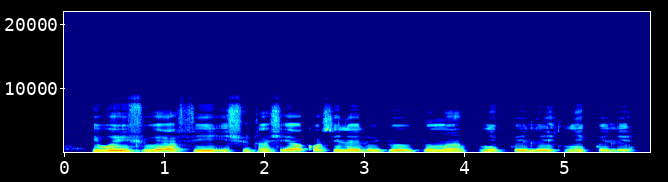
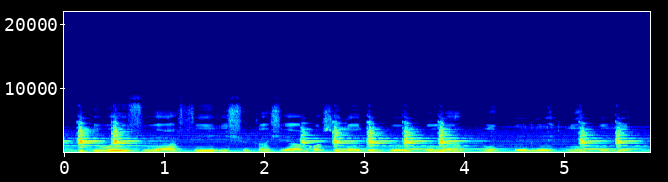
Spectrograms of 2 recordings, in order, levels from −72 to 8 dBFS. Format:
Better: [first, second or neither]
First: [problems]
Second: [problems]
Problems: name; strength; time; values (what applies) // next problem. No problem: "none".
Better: first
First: none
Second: background sound (Electric guitar); as loud as the speech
